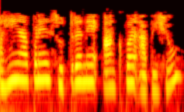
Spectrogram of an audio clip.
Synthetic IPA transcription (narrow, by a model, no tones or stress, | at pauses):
əɦĩapɽ̃esut̪ɾəneãkʰpəɳapiʃũ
